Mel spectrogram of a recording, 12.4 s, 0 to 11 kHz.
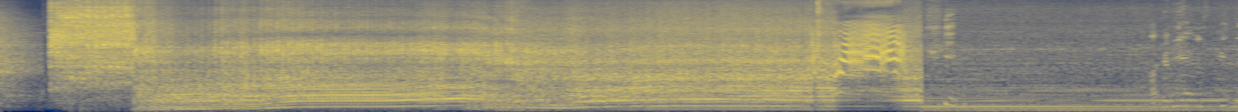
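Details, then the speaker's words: BMW M5 F10 rebuilt with forged rods and pistons after the engine blew at 120 mph, first cold start. Short crank, then it catches loudly, flares, and settles to a steady, even idle; healthy start. "The first start is alive. I am sure that the audio does not do justice to how loud this car actually is."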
